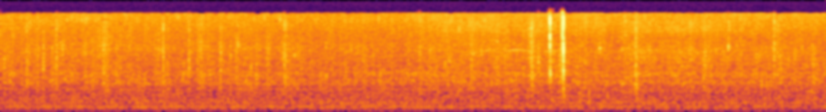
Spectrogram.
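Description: Light rain pattering on the water and the boat, with a couple of sharper drop ticks about four seconds in.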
